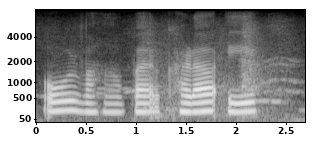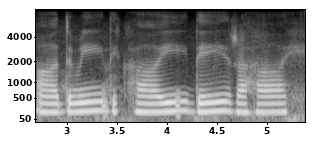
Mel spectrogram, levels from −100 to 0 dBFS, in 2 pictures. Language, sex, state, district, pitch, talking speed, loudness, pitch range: Hindi, female, Madhya Pradesh, Bhopal, 190 Hz, 100 wpm, -15 LUFS, 185-200 Hz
